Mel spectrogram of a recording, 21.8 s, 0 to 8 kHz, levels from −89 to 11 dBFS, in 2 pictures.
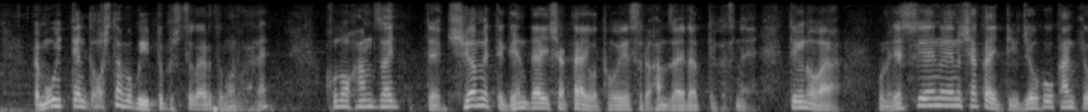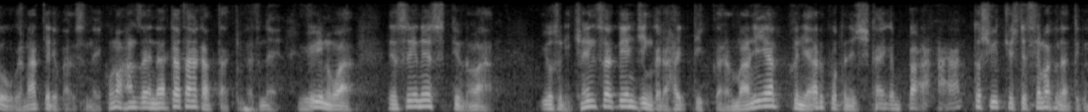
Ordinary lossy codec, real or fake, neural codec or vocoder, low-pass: Opus, 32 kbps; fake; codec, 16 kHz in and 24 kHz out, 1.1 kbps, FireRedTTS-2 codec; 7.2 kHz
